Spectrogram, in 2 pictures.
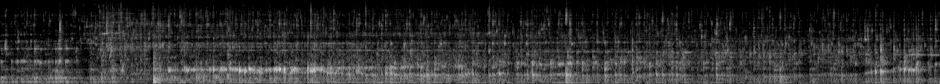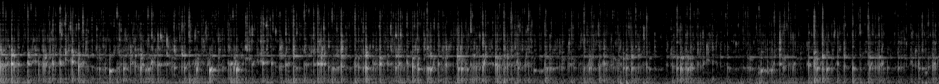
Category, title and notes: Sound effects > Natural elements and explosions
tap water 1
water is poured into a glass from the tap. Recorded on the zoom H1n recorder
stream, water, trickle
